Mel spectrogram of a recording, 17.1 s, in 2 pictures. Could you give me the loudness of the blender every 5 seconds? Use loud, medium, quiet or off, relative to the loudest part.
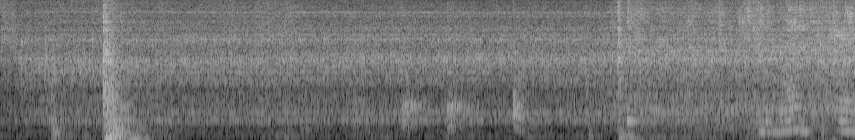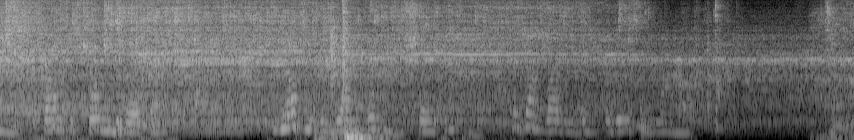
loud, loud, loud, medium.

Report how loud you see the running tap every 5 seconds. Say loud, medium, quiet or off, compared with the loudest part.
medium, loud, medium, quiet.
